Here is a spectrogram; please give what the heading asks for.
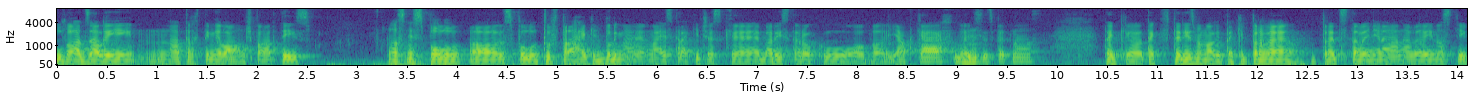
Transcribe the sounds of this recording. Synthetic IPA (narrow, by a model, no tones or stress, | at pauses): uʋaːd͡zalinat̪r̩xt̪iːmilaʊnt͡ʃpaɾt̪is | ʋlasɲɛspɔluspɔlut̪ufpɾaɦɛkɛɟbɔlimamajɛst̪ɾaːkit͡ʃɛskɛːbaɾist̪aɾɔkuvja̰t̪kaːxd̪ʋɛcisiːt͡spɛt̪naːsc | t̪akt̪akft̪ɛd̪izmɛmalit̪akɛːpr̩ʋɛːpɾɛt̪st̪aʋɛɲɪɛnanaʋɛɾɛjnɔsci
